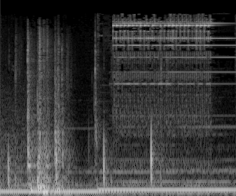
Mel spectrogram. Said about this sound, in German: Als das Telefon in der Küche klingelt, entschuldigt sich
